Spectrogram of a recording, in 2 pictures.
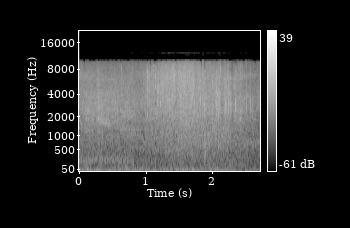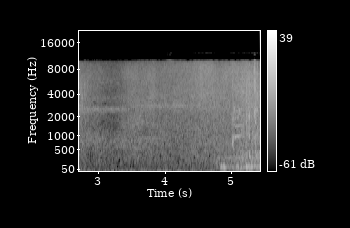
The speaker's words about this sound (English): you hear the details of ironing. There's clicking, there's the steam sound, the whoosh, the breathing of the steam, and the spray starch. And then when the starch lands on the fabric, that's another nice sound. It's like rain.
